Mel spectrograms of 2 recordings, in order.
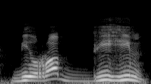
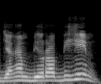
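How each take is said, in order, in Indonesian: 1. Bunyi B ditahan dan digandakan. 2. Bunyi B pendek dan tunggal. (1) "Nampak tak sabdu?" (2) "Jangan ... Salah"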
